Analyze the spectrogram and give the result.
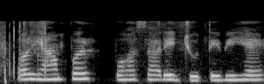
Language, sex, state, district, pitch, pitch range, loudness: Hindi, male, Himachal Pradesh, Shimla, 220 Hz, 210-235 Hz, -18 LUFS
